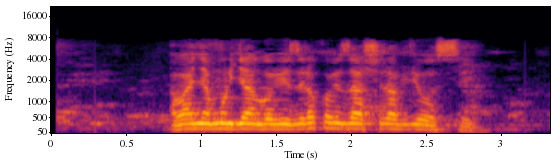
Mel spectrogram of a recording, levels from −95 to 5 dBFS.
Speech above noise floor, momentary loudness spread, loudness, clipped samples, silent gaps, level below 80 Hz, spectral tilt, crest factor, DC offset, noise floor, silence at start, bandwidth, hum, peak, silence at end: 25 dB; 10 LU; -16 LUFS; under 0.1%; none; -58 dBFS; -5.5 dB/octave; 14 dB; under 0.1%; -40 dBFS; 0.05 s; 7.6 kHz; none; -2 dBFS; 0.2 s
